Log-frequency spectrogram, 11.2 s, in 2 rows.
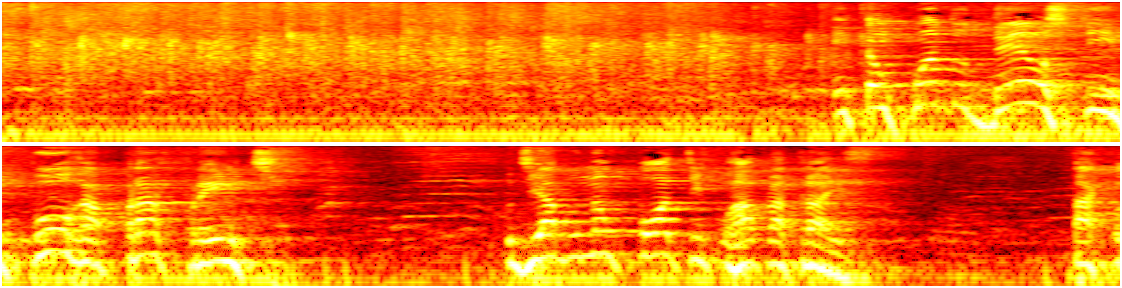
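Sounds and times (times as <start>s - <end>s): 
audience applause: 0.0s - 5.0s
speech: 4.2s - 7.1s, 8.1s - 10.0s, 11.0s - 11.1s.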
